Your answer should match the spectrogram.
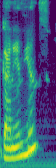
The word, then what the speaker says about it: Ghanaians: Well, honestly, I would like to say Ghanaians. Did I say it right? Ghanaians?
